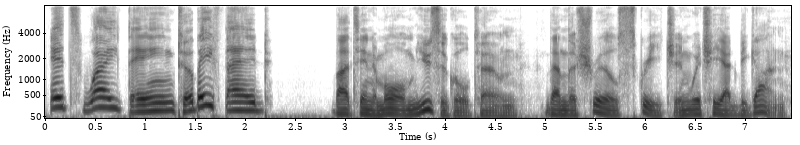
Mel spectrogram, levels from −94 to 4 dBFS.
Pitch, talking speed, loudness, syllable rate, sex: 120 Hz, 160 wpm, -19 LUFS, 3.6 syllables/s, male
